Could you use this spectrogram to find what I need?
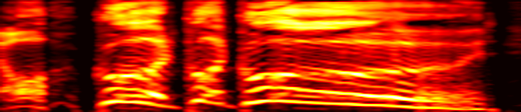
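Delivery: high, loud, effusive praise; delighted sushi chef. Retold or imitated. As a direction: gush over a pupil, hammed up. Retold delighted praise of pupil.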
